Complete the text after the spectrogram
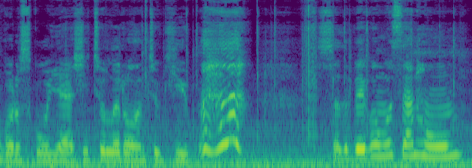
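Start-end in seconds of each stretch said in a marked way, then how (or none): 2.0-3.1 light chuckle. Real, not acted. Joke about cute little one.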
